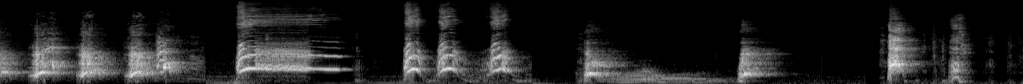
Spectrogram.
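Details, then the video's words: Loud dog barking in uneven bursts, broken by a drawn-out, high whining note. It ends with lower, grumbling barks and a final pair of sharp yaps. "Dog Barking Sounds"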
